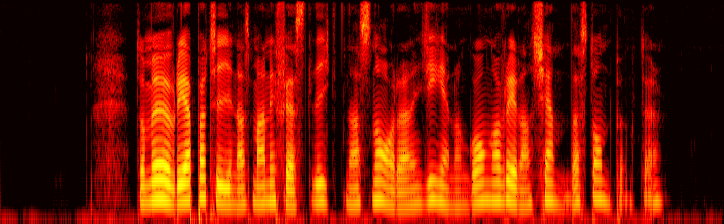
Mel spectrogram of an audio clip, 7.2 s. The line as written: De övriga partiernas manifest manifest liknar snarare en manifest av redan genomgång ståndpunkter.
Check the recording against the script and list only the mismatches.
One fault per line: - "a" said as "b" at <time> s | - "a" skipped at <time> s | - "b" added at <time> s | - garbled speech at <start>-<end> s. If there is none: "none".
- "manifest" skipped at 3.1 s
- "manifest" said as "genomgång" at 4.2 s
- "genomgång" said as "kända" at 5.3 s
